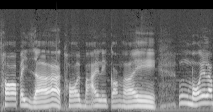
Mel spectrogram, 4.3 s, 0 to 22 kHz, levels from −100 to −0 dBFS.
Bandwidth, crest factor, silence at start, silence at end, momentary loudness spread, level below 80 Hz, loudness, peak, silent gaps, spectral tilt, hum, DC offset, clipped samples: 16.5 kHz; 14 dB; 0 s; 0 s; 10 LU; -50 dBFS; -14 LUFS; 0 dBFS; none; -7 dB/octave; none; under 0.1%; under 0.1%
